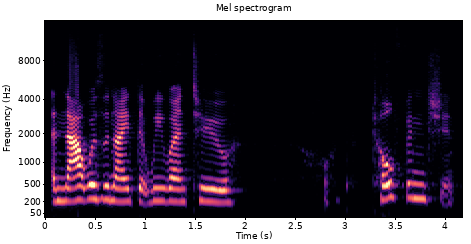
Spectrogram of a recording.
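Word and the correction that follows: Torphichen: How do you say that one? The T one. Tofenshin. – Torfiken, there you go.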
